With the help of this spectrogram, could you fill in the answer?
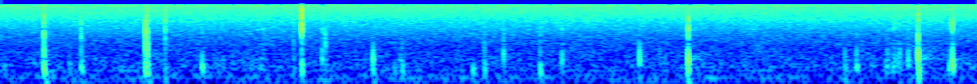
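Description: Long nails tap and scratch the top and corner of a glossy orange, soft-sided, filled patent vinyl cosmetic bag. The result is a quiet, irregular series of short, dry clicks and taps with brief scratchy sweeps over a low, soft rumble. The clicks have little ring and bright edges.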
